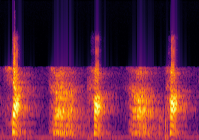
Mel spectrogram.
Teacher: 升调变成升降调，变成3声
